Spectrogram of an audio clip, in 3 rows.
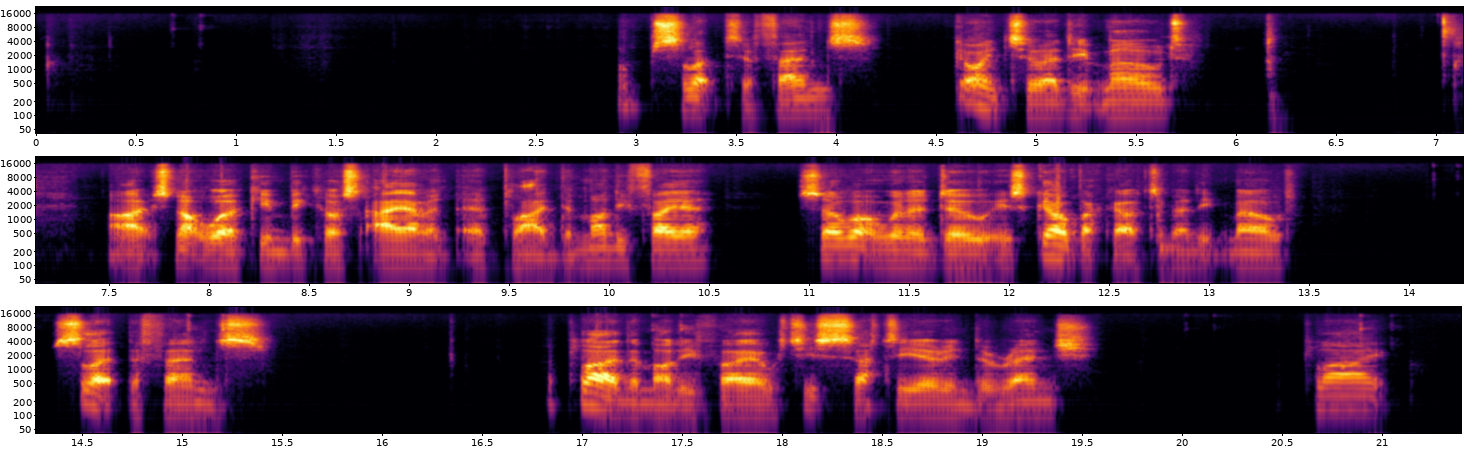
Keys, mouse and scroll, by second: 0.8 click, 1.9 middle click, 2.0 middle click, 2.5 middle click, 2.7 middle click, 3.8 Tab, 6.1 Tab, 6.7 Tab, 9.8 Tab, 10.5 middle click, 10.5 middle click, 10.6 middle click, 11.7 Tab, 14.2 click, 15.2 click, 17.5 click, 20.1 click, 21.0 click.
